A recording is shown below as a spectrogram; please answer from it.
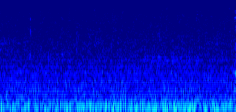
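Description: Quiet room tone with no distinct sound: only a faint, even background hiss and low hum.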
